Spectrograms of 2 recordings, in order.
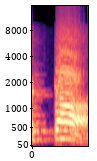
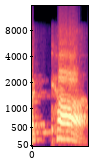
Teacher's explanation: ट में कम हवा, ठीक, और ठ बोलो तो ठ, थोड़ा हमको भार भी देना पड़ रहा है मुंह पे, जीभ पे, और हवा भी ज्यादा मात्रा में निकल रही है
